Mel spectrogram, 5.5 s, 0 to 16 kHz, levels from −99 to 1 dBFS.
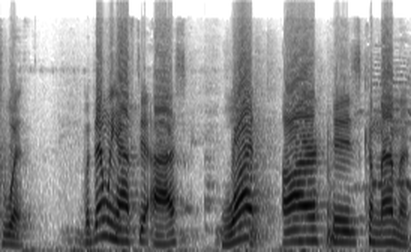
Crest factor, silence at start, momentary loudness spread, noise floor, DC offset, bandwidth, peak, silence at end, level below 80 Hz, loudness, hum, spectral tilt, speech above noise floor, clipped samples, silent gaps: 8 dB; 0 s; 13 LU; -36 dBFS; under 0.1%; 16 kHz; 0 dBFS; 0 s; -38 dBFS; -7 LUFS; none; -5 dB/octave; 29 dB; 4%; none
